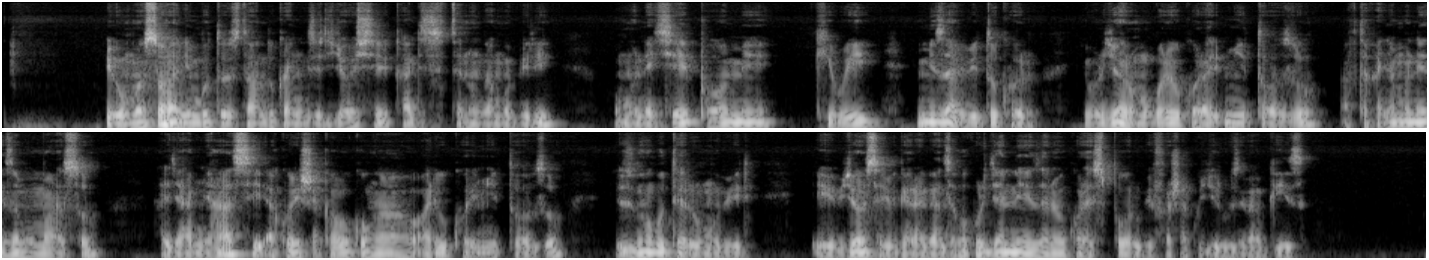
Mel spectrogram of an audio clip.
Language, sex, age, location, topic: Kinyarwanda, male, 18-24, Kigali, health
